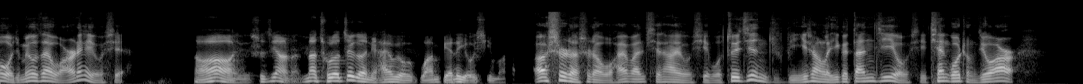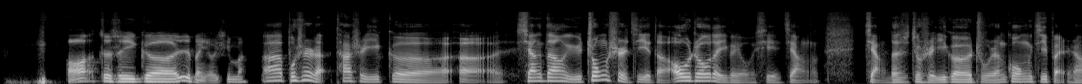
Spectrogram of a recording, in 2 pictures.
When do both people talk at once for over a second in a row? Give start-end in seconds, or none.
none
